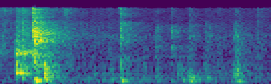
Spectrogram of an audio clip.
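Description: Handling noise from picking up a hair dryer that is not running: a short rustle near the start, then a few faint clicks and knocks.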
